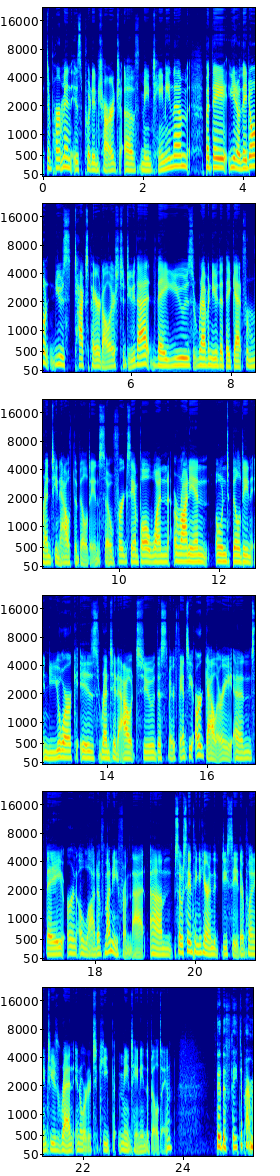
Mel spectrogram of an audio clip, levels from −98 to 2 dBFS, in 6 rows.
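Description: Throughout the speech, sibilants carry a faint metallic shimmer over a dulled top end: imaging from linear upsampling, which fits 24 kHz audio raised to 44.1 kHz, leaving mirrored copies from 12 to 24 kHz roughly 40 dB down.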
